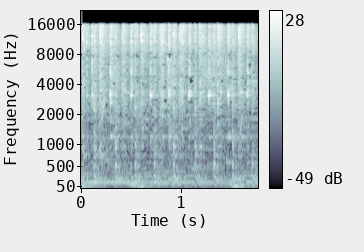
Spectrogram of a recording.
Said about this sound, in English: And what we're gonna do is we're gonna actually take our whisk and we're just gonna whisk it all up. Okay, you wanna get all that off the edge and whisk it all up.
